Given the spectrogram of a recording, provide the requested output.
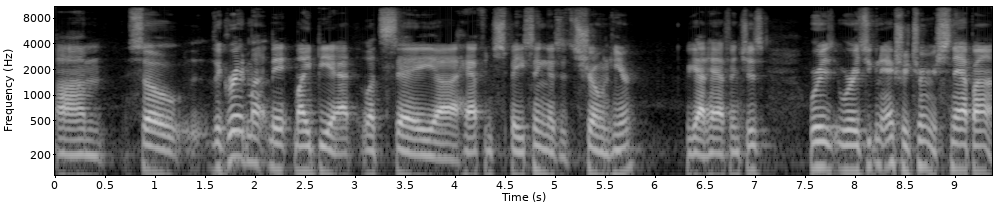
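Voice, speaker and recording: Pitched in the medium range, a man talks with normal variation in pitch. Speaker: CAD instructor. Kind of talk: lecture. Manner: fast; halting, many fillers.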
